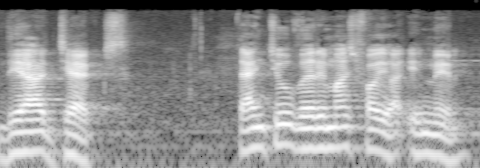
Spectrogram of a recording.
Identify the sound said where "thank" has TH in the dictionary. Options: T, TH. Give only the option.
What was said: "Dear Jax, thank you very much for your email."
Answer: T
